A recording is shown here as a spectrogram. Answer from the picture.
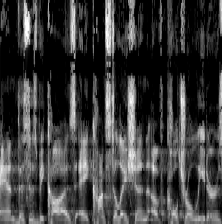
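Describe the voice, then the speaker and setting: A man speaks very slowly, with a fairly high pitch and lively intonation. Room echo is audible. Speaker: pastor. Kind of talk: sermon. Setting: church.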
